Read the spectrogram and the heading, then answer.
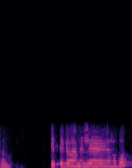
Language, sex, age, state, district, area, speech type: Odia, female, 60+, Odisha, Jharsuguda, rural, conversation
